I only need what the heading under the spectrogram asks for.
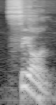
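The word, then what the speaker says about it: Tsion: So we want to call it Seion, you know, which is the Ethiopian Zion. It's spelled T S I N.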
